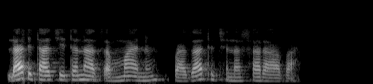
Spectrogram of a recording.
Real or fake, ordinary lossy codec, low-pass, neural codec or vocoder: real; Opus, 24 kbps; 5.4 kHz; none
